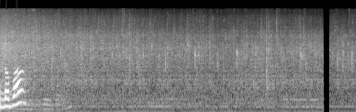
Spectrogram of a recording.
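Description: Sliced onion sizzling in hot mustard oil in a flat iron tawa: a steady frying hiss.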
